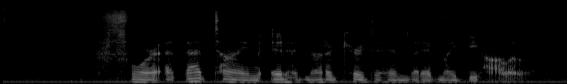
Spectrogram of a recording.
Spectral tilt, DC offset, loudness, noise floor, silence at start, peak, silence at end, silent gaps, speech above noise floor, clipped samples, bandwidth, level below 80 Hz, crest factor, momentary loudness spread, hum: -5 dB/octave; under 0.1%; -46 LUFS; -65 dBFS; 0.05 s; -28 dBFS; 0 s; none; 20 dB; under 0.1%; 15 kHz; -80 dBFS; 20 dB; 21 LU; none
